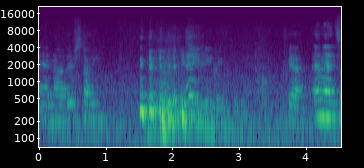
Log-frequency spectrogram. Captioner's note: laughter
